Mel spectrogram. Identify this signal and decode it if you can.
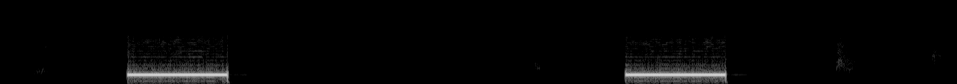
Ringback tone (China, 450 Hz).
